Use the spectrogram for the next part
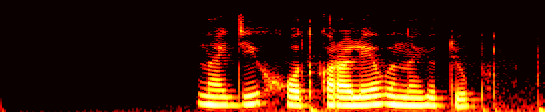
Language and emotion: Russian, neutral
